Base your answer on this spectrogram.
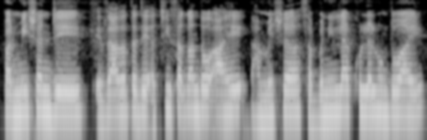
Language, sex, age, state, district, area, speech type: Sindhi, female, 30-45, Maharashtra, Thane, urban, spontaneous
